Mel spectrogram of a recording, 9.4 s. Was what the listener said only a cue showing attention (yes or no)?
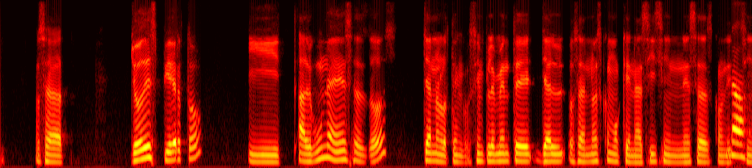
yes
